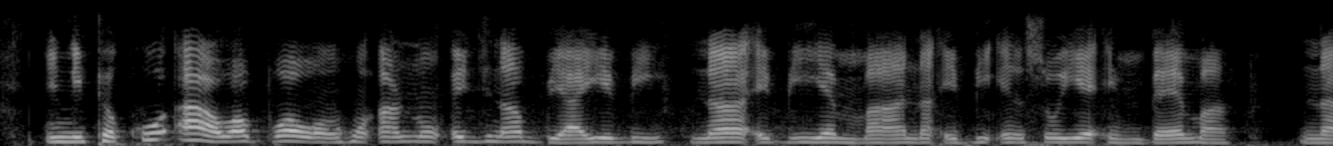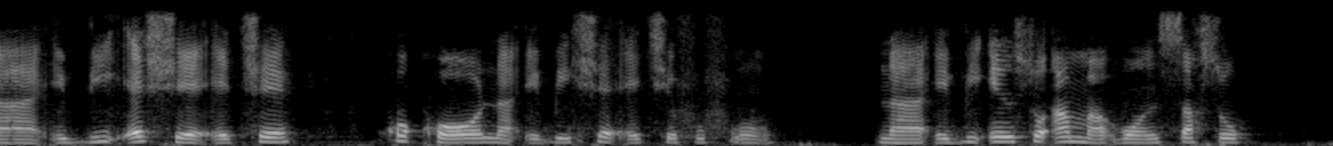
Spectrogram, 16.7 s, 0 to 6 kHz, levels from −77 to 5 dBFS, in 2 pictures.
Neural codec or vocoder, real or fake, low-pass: vocoder, 22.05 kHz, 80 mel bands, Vocos; fake; 5.4 kHz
